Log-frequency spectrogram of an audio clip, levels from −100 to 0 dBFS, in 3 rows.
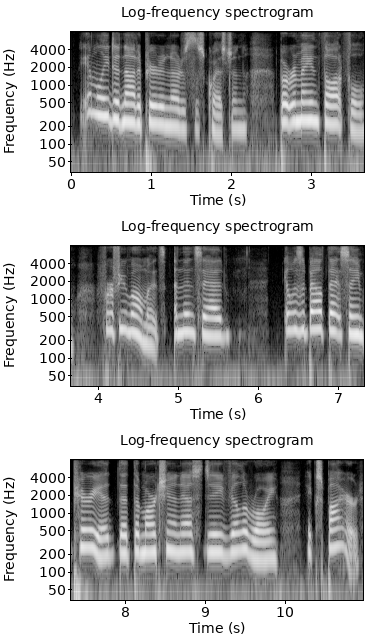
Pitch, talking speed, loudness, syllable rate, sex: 230 Hz, 165 wpm, -16 LUFS, 5.4 syllables/s, female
